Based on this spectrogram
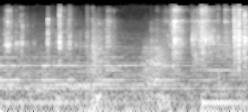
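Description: A set of three heavy metal keys for a front door, basement bedroom and outside toilet is put down, making many quick, bright metallic clinks and jingles over a low, steady hum.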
